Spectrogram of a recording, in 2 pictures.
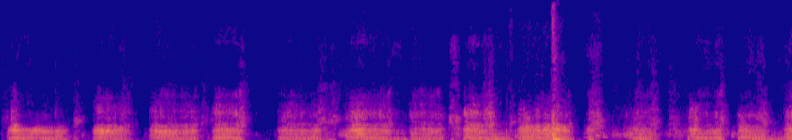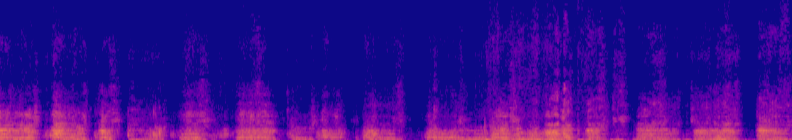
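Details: Two Border Collies playing tug of war, not aggressive, growl and grumble steadily, with low rumbling snarls rising and falling in short bursts; one female is vocal about everything.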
